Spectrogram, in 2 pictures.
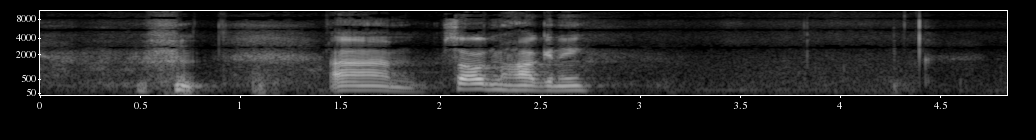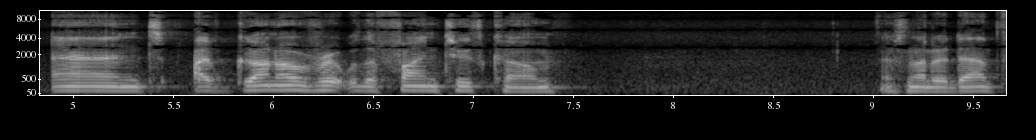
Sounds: speech

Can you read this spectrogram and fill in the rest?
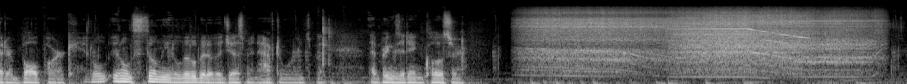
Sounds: drill, inside a small room, speech

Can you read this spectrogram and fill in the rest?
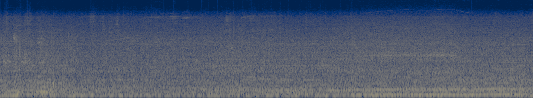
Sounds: vehicle

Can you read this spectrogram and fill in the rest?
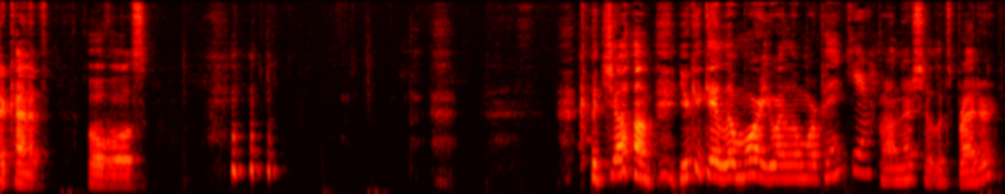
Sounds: child speech, speech

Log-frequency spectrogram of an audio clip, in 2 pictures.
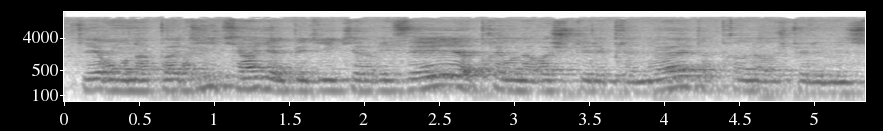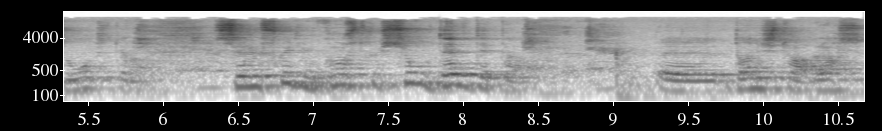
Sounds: speech

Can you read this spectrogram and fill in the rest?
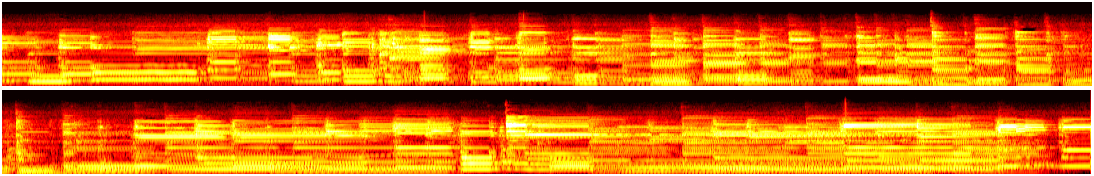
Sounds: music, electric guitar

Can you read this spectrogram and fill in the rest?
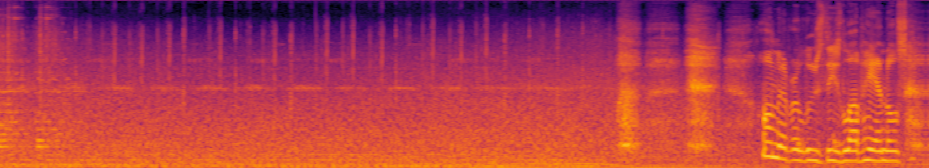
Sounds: run, speech

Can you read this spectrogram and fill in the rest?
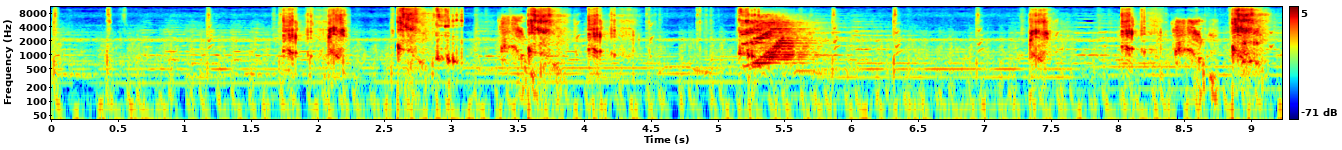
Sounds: outside, urban or man-made, music

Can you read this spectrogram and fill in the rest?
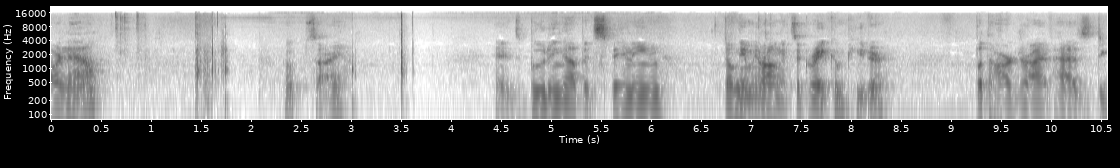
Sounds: inside a small room, speech

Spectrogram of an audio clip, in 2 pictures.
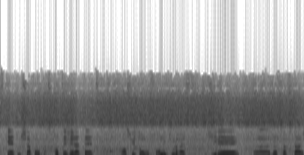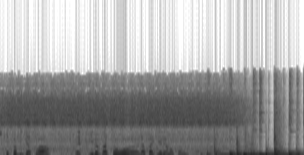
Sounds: speech, music

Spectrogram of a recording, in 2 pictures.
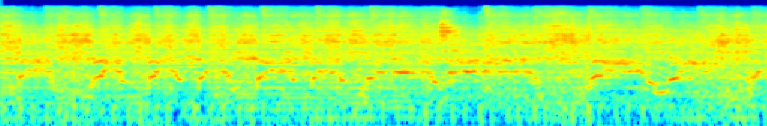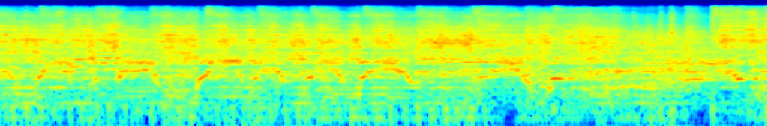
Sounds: music

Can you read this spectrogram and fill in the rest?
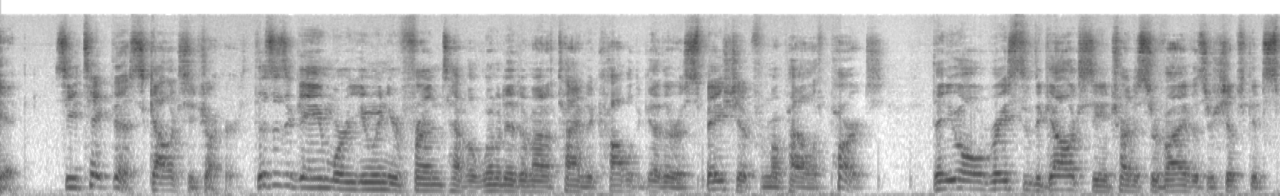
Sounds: speech

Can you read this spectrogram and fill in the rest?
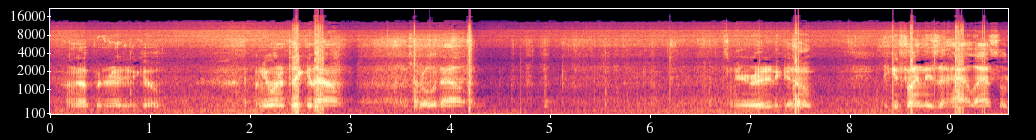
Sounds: speech

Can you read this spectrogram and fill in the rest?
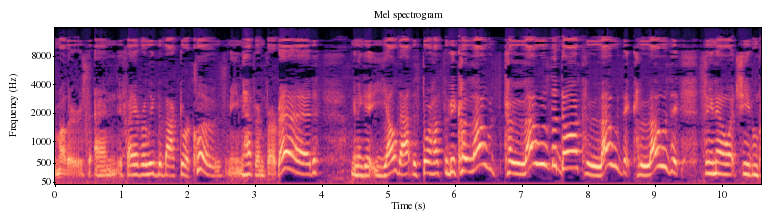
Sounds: speech

